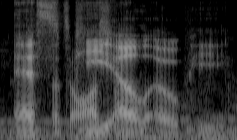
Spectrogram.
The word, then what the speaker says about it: Splop: S P L O P.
